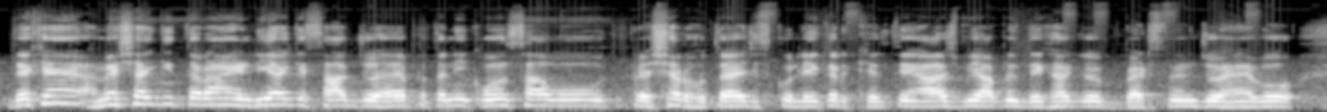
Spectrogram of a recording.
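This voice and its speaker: A man with a Pakistani accent speaks as a cricket analyst, disappointed and pausing often. His voice sits a little high. Faint background noise runs beneath it. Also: fairly even intonation, a little mellow. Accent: Pakistani Urdu. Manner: disappointed, hesitant. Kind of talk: studio panel talk.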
